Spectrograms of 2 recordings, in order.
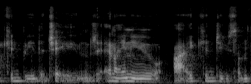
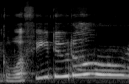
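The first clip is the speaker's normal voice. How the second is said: much higher, slow questioning mimic; puzzled man quoted; 6 dB louder, slower than usual. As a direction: stretch it out like a confused stranger. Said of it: "He's like".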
